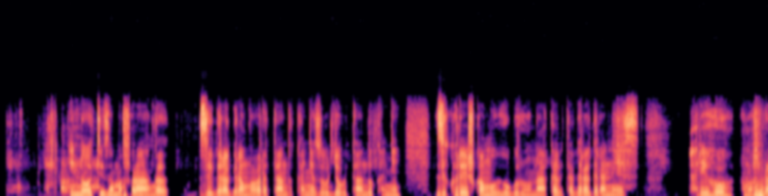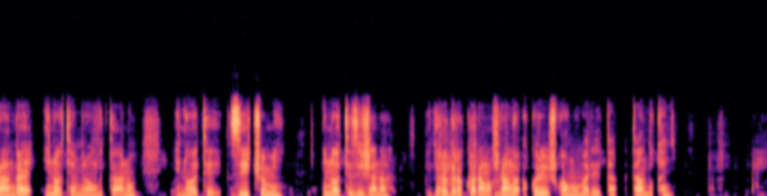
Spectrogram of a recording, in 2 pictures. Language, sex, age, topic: Kinyarwanda, male, 18-24, finance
